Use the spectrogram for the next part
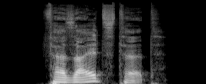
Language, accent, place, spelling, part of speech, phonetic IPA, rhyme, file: German, Germany, Berlin, versalztet, verb, [fɛɐ̯ˈzalt͡stət], -alt͡stət, De-versalztet.ogg
- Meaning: inflection of versalzen: 1. second-person plural preterite 2. second-person plural subjunctive II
